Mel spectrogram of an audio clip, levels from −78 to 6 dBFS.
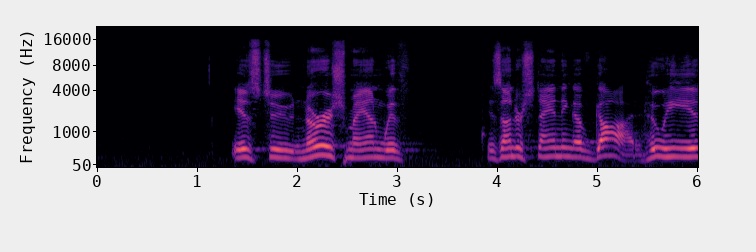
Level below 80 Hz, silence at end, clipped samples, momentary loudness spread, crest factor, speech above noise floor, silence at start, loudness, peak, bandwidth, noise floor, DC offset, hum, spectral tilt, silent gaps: -78 dBFS; 0 s; under 0.1%; 9 LU; 18 dB; 40 dB; 1.35 s; -31 LUFS; -14 dBFS; 16 kHz; -71 dBFS; under 0.1%; none; -3.5 dB/octave; none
